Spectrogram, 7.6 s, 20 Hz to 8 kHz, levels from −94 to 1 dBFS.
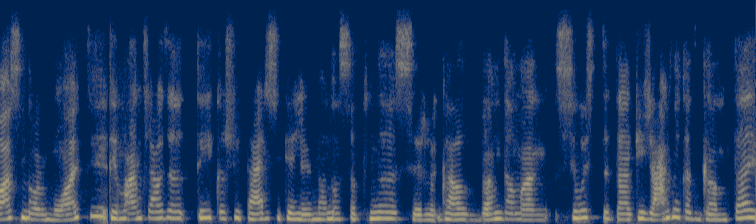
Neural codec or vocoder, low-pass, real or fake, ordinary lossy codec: codec, 32 kHz, 1.9 kbps, SNAC; 7.2 kHz; fake; Opus, 32 kbps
